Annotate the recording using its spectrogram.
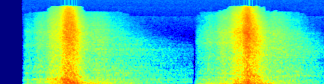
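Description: Two whoosh transition sound effects, about two seconds apart, each swelling up to a peak and then trailing away.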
